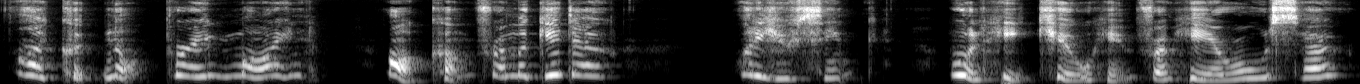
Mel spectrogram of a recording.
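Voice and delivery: high, tearful moaning plea; moaning woman. Acted. Grieving mother asks the crowd, moaning and tearful. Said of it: "moans a woman whose face is red with weeping".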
